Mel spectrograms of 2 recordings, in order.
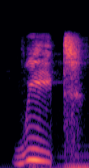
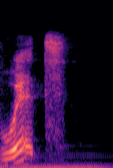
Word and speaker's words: wheat: last one here is wheat wheat pasting okay give me a long e instead of wit wheat wheat pasting sorry wheat pasting okay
